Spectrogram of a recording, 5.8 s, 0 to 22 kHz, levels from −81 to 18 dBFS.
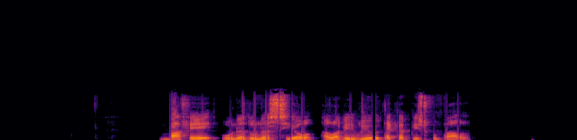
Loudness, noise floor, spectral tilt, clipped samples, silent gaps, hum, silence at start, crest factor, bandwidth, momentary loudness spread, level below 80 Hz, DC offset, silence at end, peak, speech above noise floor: -17 LUFS; -71 dBFS; -4.5 dB/octave; under 0.1%; none; none; 1.6 s; 16 dB; 8 kHz; 8 LU; -48 dBFS; under 0.1%; 1.1 s; -2 dBFS; 54 dB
